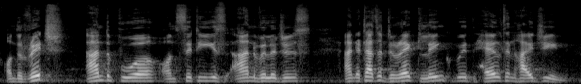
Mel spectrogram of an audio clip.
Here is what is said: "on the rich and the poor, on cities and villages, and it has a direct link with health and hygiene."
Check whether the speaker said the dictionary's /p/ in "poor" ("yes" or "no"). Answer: yes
